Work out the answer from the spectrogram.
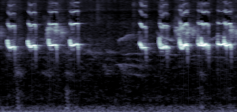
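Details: High-pitched peeps from domestic ducklings repeat about three times a second. They stop briefly for a soft, quieter sound, then the rapid peeping resumes.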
